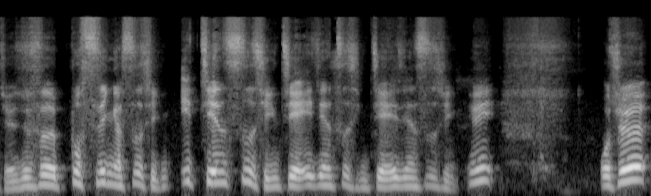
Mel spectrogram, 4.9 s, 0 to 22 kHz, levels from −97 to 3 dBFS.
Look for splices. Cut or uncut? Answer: uncut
